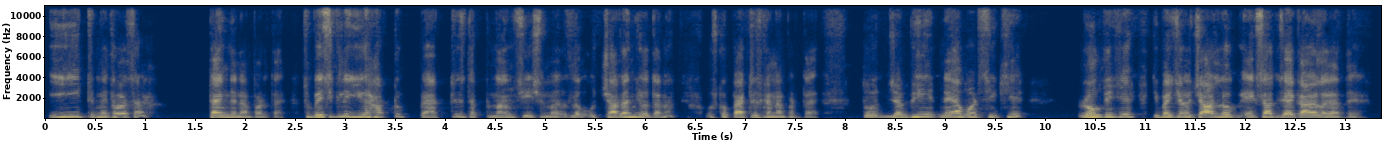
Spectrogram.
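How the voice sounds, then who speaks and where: A man's voice: fairly high pitch, animated, normal speed, no room sound. Man, native Hindi speaker, English teacher, code-switching, encouraging, dry close sound. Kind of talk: online class instruction.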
